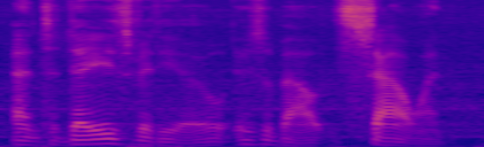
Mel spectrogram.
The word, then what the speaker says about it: Samhain: today's video is about samhain sometimes pronounced same and also the germanic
